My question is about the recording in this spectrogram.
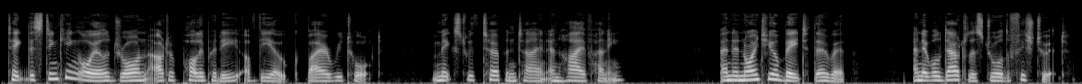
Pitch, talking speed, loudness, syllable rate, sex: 185 Hz, 190 wpm, -19 LUFS, 5.7 syllables/s, female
